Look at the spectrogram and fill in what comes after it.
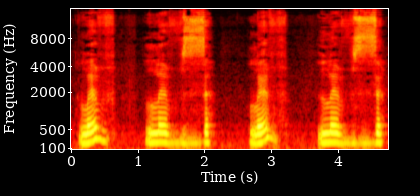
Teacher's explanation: when i add s to the word live i pronounce the letter s z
